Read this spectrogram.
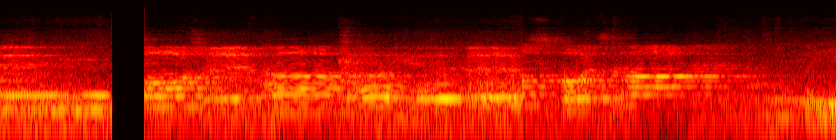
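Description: A choir of men and women sings together outdoors.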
